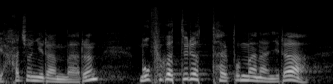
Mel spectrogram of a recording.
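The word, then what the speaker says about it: חזון: 요거는 좀 이 H 그러니까 히읗 발음도 센 발음이다. 그래서 이거를 하존 이렇게 발음을 합니다. 근데 뭐 보통 요즘 그냥 하존 뭐 이렇게 합니다.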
